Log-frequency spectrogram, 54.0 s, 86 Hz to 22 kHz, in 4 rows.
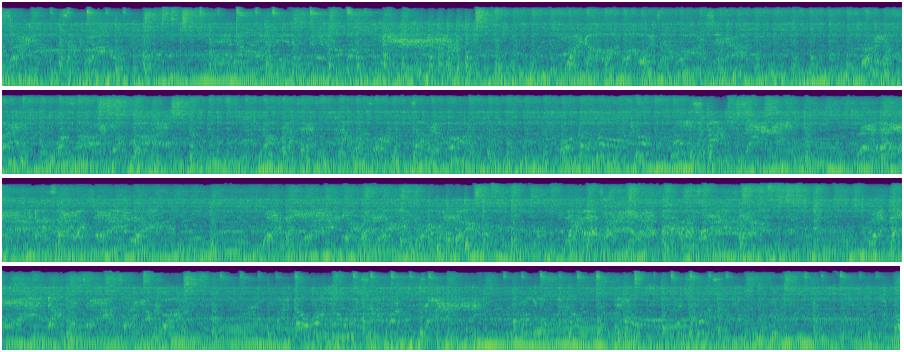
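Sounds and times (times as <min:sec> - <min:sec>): singer yelling into microphone: 0:00.0 - 0:02.0, 0:03.0 - 0:07.1, 0:12.8 - 0:16.3, 0:17.0 - 0:20.8, 0:21.8 - 0:51.6
bass guitar: 0:00.0 - 0:53.9
distorted electric guitar: 0:00.0 - 0:53.9
drums: 0:00.0 - 0:53.9.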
